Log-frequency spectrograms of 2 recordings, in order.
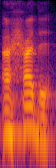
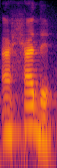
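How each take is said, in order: First: The word ends abruptly on a bare 'd'. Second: The word ends abruptly on a bare 'd'.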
